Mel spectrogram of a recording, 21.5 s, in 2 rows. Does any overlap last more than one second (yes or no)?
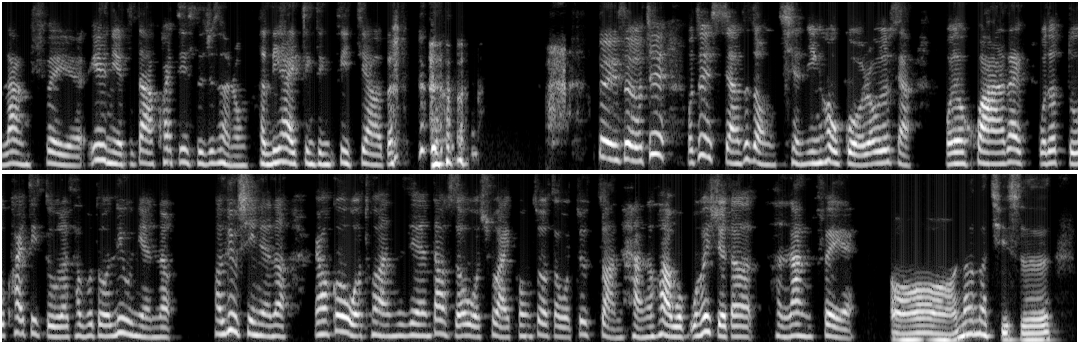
no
